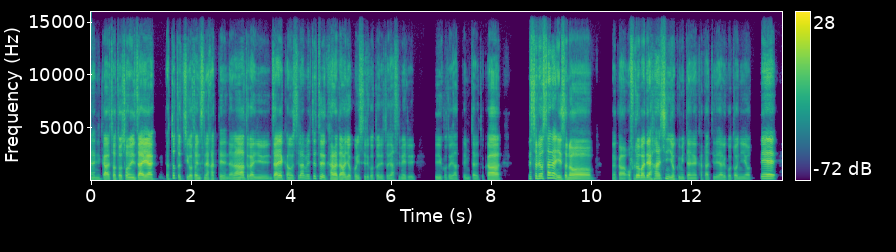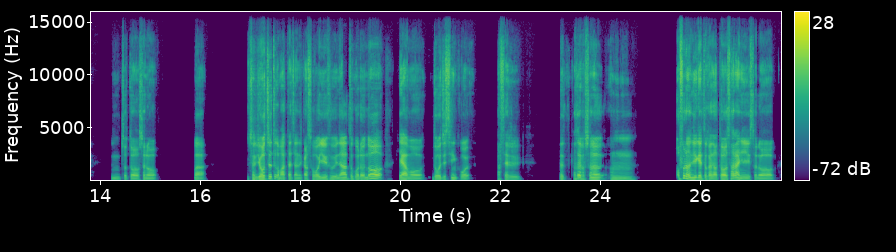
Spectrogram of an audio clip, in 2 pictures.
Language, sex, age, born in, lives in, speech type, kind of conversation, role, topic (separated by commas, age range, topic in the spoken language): Japanese, male, 45-49, Japan, Japan, conversation, advice, advisor, 週末や休みの日は休むべきか、それとも活動したほうがよいのでしょうか？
